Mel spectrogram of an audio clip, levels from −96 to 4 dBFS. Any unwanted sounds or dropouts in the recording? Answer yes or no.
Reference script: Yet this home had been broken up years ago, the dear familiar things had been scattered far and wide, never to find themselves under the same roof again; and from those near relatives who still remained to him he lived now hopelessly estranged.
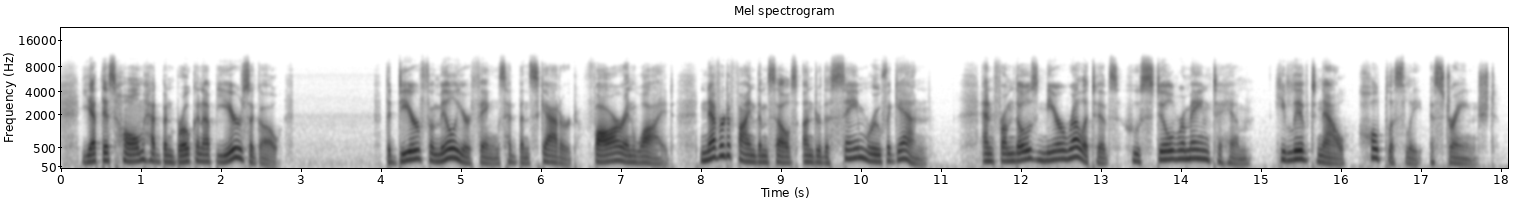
no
